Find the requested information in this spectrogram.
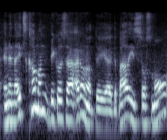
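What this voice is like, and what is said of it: Speaks with a foreign accent. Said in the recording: “my accent”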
